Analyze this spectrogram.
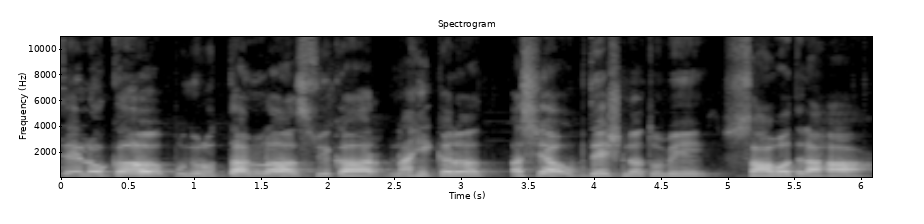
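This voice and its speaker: A man with a high voice delivers a Bible commentary sermon at an unhurried pace. He explains each verse deliberately, sometimes restarting a word, and speaks to his listeners as brothers and sisters. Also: clear, resonant tone.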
